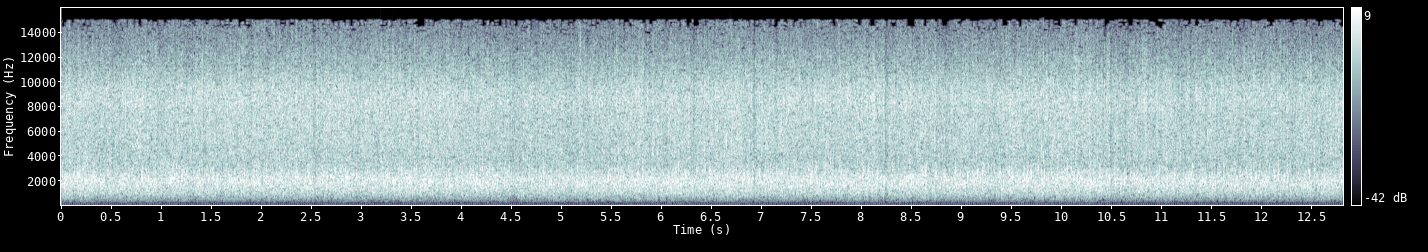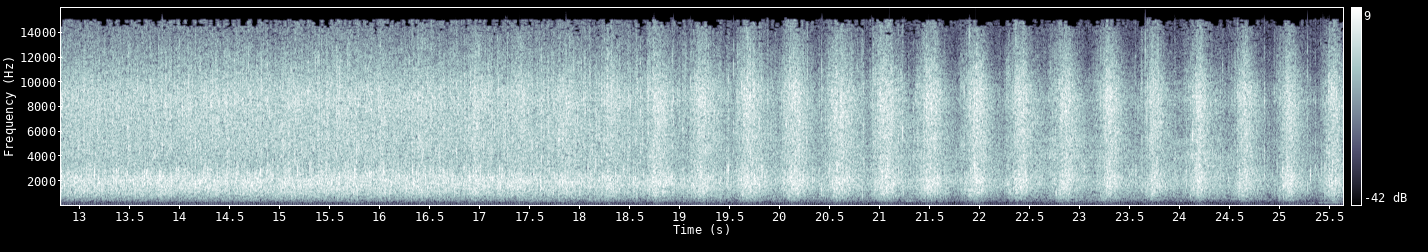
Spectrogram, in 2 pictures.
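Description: Audience applauding. About 18 seconds in, the applause turns into rhythmic clapping in time, a little over two claps a second.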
